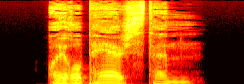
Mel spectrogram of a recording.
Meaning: strong dative masculine/neuter singular superlative degree of europäisch
- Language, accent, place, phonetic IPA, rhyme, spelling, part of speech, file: German, Germany, Berlin, [ˌɔɪ̯ʁoˈpɛːɪʃstəm], -ɛːɪʃstəm, europäischstem, adjective, De-europäischstem.ogg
